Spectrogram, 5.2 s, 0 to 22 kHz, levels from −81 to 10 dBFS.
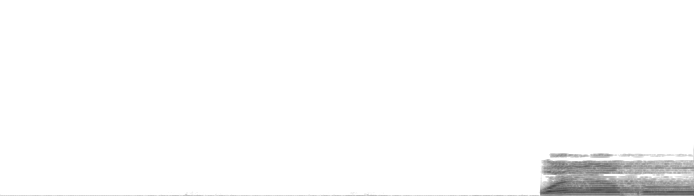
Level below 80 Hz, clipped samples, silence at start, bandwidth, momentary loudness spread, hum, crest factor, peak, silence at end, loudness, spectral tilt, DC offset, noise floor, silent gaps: -60 dBFS; under 0.1%; 4.05 s; 5 kHz; 6 LU; 60 Hz at -70 dBFS; 22 dB; -6 dBFS; 0 s; -21 LUFS; -5.5 dB/octave; under 0.1%; -71 dBFS; none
